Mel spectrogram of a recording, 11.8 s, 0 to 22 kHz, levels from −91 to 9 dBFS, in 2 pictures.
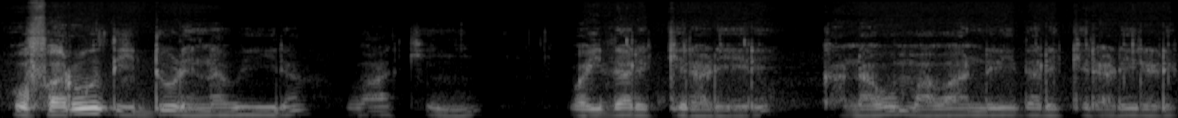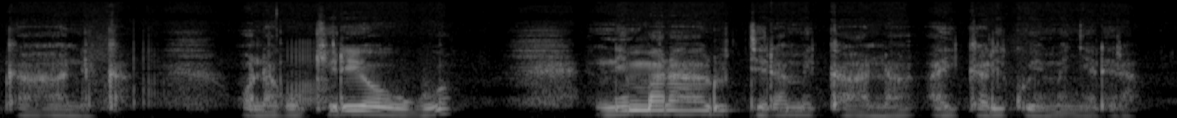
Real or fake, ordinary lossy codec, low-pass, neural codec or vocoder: real; none; none; none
